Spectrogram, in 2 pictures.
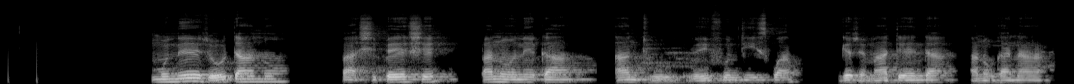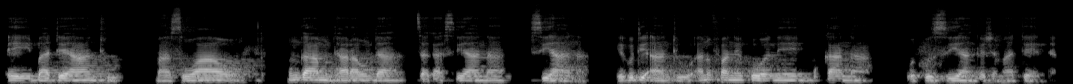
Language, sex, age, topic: Ndau, male, 50+, health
